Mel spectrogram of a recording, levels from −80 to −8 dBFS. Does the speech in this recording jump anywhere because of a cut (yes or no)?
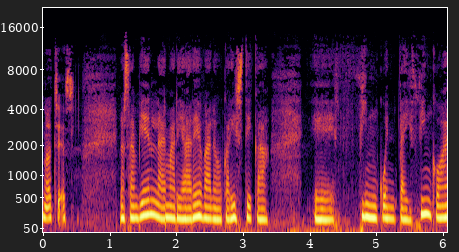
yes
